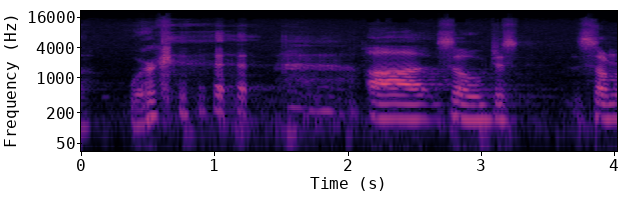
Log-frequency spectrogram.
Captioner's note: chuckles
